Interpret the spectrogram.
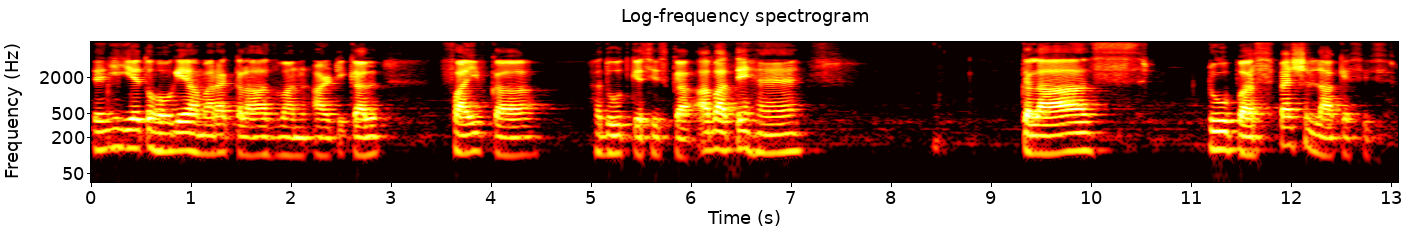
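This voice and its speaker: A man with a Pakistani accent giving an explanatory law lecture, reading out and explaining in a deliberate, instructive way. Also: lowish voice, steady tone.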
